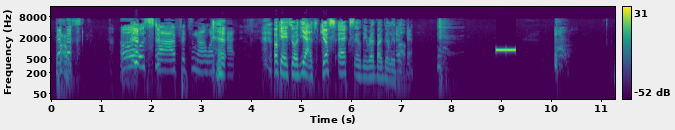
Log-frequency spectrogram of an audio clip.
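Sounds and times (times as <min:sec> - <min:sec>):
speech: 0:00.3 - 0:00.7, 0:01.4 - 0:07.3
loud steady electronic beep: 0:08.9 - 0:09.3
person clearing throat: 0:10.1 - 0:10.5.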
